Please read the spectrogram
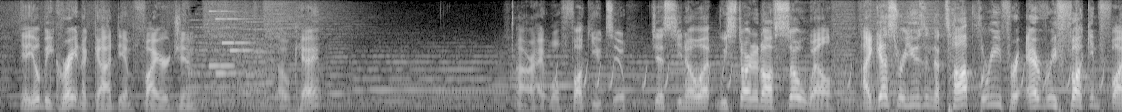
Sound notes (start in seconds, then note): none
